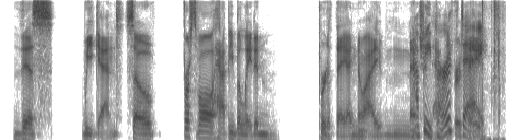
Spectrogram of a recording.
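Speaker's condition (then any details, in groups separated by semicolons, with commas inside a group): Stutter; self-reported stutter; expects stutter to be an obstacle for some listeners; repeated sounds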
